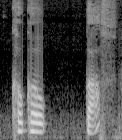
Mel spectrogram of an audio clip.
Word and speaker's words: Gauff: Yeah, we're gonna shout out Coco Gauff.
